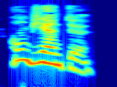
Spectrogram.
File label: "combien de", French; adverbs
